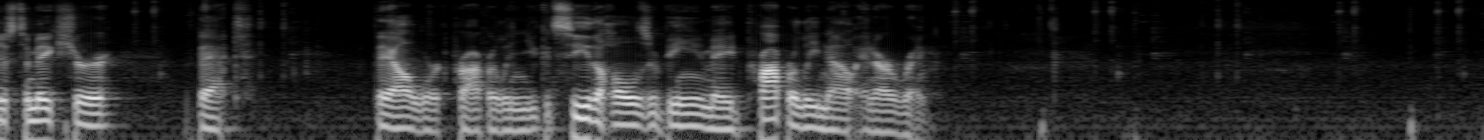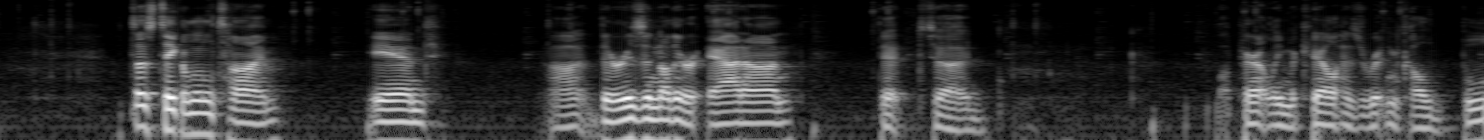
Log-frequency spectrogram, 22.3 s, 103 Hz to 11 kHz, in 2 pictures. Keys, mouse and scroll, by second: 1.0 shift+click, 3.2 scroll up 1, 3.3-7.2 middle drag, 7.2 click, 8.2 shift+click, 10.1 click, 10.8 shift+click, 12.3-13.4 middle drag, 13.4 click, 14.2 shift+click, 16.5 click, 17.7 shift+click, 20.5 click, 21.5 shift+click.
